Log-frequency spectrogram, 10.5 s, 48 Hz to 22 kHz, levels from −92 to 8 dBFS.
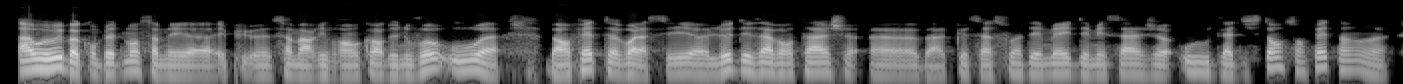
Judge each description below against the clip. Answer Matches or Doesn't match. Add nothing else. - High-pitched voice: Doesn't match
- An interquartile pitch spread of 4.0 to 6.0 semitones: Matches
